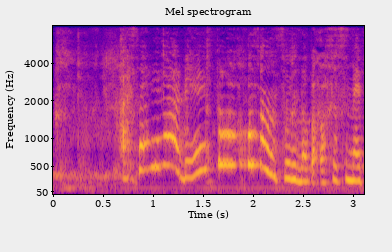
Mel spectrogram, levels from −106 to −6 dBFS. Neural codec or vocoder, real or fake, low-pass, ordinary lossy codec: codec, 16 kHz, 2 kbps, FunCodec, trained on LibriTTS, 25 frames a second; fake; none; none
